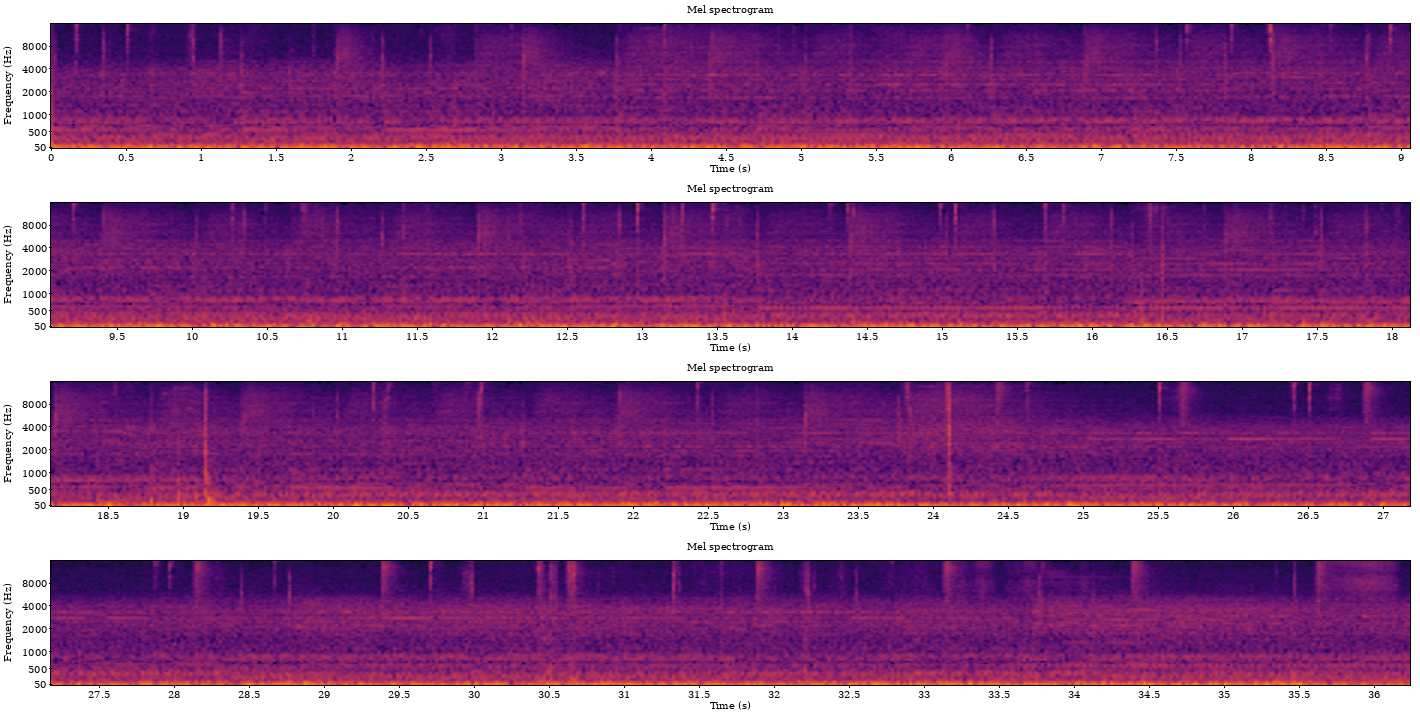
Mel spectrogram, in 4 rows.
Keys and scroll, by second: 1.7 ctrl+=, 2.6 space, 4.8 ctrl+=, 11.4 ctrl+-, 12.0 space, 17.2 ctrl+c, 24.4 space, 28.3 space, 32.2 ctrl+=, 34.1 space.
